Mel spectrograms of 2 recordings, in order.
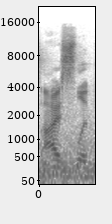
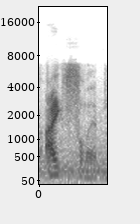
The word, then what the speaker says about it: Islip: That is a long I. It is iSlip. Okie dokie. Because I'll tell you what, if you go out to Long Island and you pronounce it Islip, you're liable to get beat.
